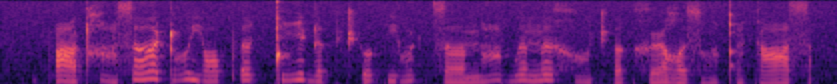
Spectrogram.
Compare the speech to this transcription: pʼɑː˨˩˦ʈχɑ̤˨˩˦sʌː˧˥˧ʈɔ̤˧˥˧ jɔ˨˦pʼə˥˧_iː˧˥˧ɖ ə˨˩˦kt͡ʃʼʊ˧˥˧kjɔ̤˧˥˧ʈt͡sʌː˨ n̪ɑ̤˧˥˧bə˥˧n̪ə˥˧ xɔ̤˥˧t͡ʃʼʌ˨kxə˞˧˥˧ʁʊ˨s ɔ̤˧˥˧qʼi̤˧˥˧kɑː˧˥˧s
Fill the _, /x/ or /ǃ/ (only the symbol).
ǃ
